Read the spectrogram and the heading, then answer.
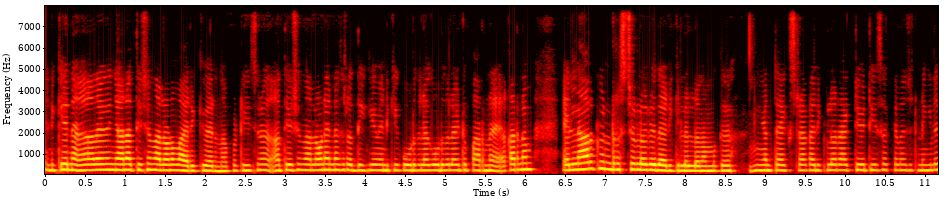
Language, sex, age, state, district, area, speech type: Malayalam, female, 45-60, Kerala, Kozhikode, urban, spontaneous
